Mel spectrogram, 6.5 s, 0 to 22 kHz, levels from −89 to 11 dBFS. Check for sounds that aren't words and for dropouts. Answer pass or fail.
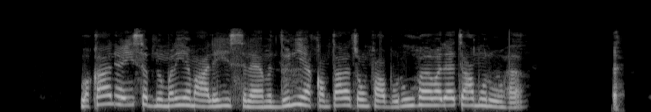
fail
